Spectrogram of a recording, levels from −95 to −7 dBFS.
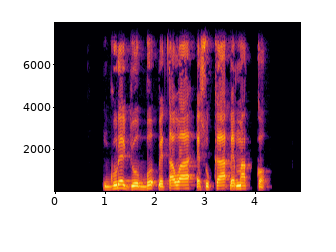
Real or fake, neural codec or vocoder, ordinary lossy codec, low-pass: real; none; Opus, 64 kbps; 7.2 kHz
